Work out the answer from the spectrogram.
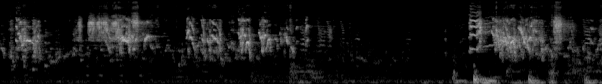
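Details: Pet budgerigars in a colourful family group chatter in long buzzy warbling runs with squeaky chirps, fading to near silence before a loud renewed outburst with low rustles.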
